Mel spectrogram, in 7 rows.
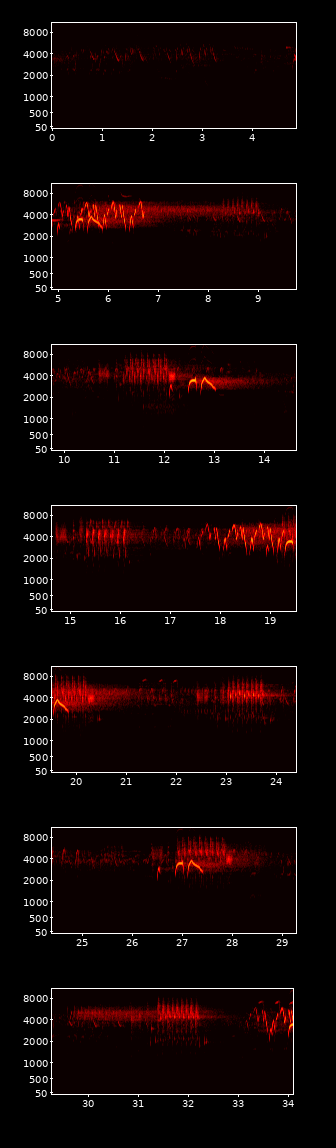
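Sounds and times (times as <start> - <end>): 
yellowthroat: 0.0 - 34.1.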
